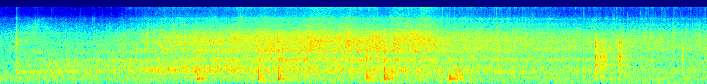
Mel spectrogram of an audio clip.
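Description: Chopped tomatoes and spices hitting hot mustard oil and onions in a steel pot, setting off a loud sizzle that swells over a couple of seconds and then slowly dies down. A spatula stirs through it, with a few short scraping strokes.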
